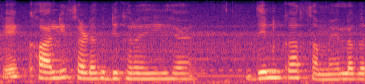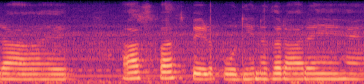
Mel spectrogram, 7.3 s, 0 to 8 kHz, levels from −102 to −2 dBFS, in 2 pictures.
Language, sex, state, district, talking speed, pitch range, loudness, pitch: Hindi, female, Haryana, Rohtak, 165 wpm, 185-210 Hz, -19 LUFS, 195 Hz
